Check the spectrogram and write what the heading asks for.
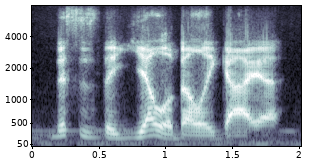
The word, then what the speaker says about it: Gaia: GAIA. G-A-I-A. Not like the food, not Goya. Goya.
